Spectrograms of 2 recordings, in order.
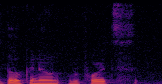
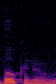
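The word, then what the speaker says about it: Bokonon: How he came by the name Bokennon was very simple. Bokennon was a pronunciation given the name Johnson in the English dialect.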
